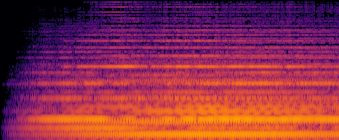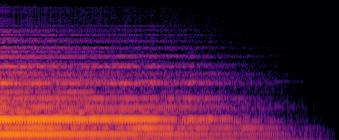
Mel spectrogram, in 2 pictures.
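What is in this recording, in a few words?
Music Transition Cello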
